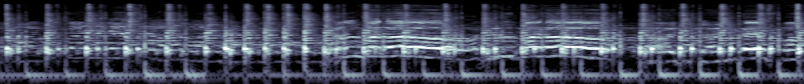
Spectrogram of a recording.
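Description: Harmonium playing a melody over fast, steady hand-drum strokes in a folk song.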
